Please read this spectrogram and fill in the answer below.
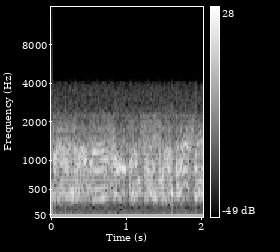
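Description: Amateur-radio voice received in upper sideband on a Kenwood TS-690S transceiver tuned to the 10-metre band: narrow, tinny, continuous talk with a faint hiss behind it.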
